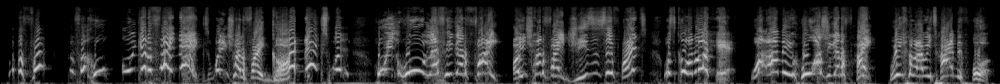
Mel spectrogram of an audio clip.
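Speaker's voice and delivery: high, squealing disbelief; high-pitched what-the-hell outrage; incredulous. Real, not acted. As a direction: shriek it in disbelief. Disbelief at Mayweather comeback.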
